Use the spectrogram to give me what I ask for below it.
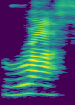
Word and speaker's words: rough: I know that there's an OU that sounds like an A and G H like an F it wasn't rough same as the word tough strong rough tough uh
